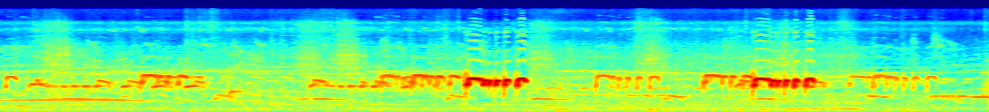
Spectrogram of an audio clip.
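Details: Local zebra doves giving their dusk call, used to provoke and stimulate quiet doves: repeated stuttering coo phrases, two loud rattling bursts, other birds overlapping softly with lower sliding notes.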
